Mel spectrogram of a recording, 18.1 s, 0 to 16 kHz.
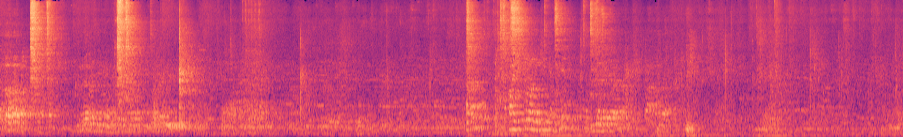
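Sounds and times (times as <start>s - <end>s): indistinct chatter of voices: 0.0s - 18.0s.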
